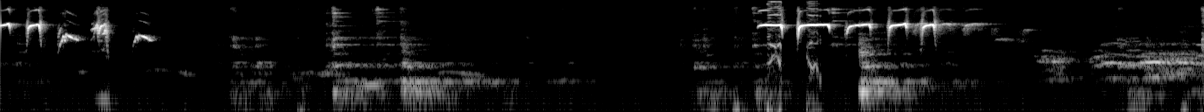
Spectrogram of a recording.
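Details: Cinereous tit in full song, used as a lure to get other birds singing: thin, high whistled notes, a brief burst at the start, then a rapid run of about five sharp repeated notes after a quiet pause, with faint lower chirps.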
